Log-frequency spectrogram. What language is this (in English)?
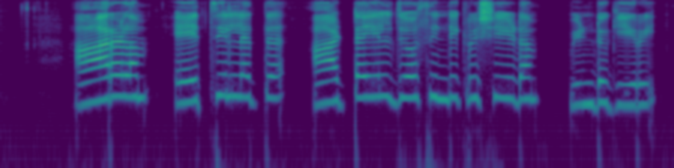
Malayalam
